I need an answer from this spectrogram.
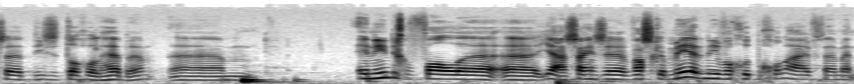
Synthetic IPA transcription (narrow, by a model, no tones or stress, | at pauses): ədizətɔxʋɛlˠɦɛbə | ɪnidəɣəfɔlˠəjazɛjnzəʋaskəmɪəɾɛniəfɔlˠxut̚bəxonəhɛftəmɛ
